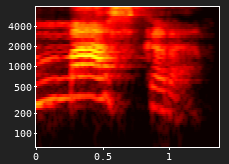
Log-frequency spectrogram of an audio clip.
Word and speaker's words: máscara: e oxítona Vejam Só a palavra máscara Qual é a palavra que você pronuncia com mais densidade a sílaba tônica é mas máscara Eu gosto de brincar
